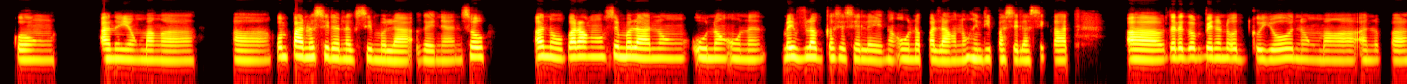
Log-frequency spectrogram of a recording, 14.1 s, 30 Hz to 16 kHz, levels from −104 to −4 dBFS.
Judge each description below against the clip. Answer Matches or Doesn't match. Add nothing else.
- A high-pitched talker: Matches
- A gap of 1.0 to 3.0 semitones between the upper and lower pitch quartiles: Matches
